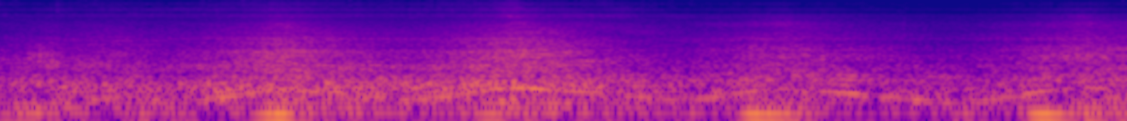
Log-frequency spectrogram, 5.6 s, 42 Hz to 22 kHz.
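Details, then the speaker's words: 1998 Nissan Skyline R34 GTT, RB25DET turbo engine, automatic, 160,000 km: revs climb and fall smoothly with even note, no misses or knocks and no smoke; engine sounds good. "Engine sounds good."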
